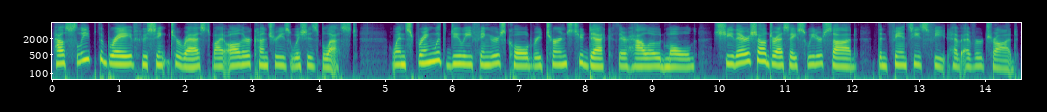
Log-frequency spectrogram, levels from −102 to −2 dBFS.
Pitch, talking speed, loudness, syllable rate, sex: 205 Hz, 160 wpm, -19 LUFS, 3.8 syllables/s, female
